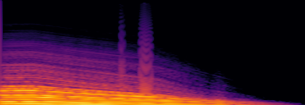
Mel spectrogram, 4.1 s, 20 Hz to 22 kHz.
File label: rock sweetener bend; Moai; Proton Pulse; Android; PS4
